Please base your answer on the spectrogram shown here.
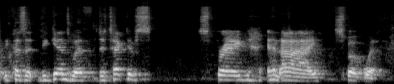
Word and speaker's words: Sprague: I always say his name wrong. What is It's it? okay, it's Sprague. Sprague.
